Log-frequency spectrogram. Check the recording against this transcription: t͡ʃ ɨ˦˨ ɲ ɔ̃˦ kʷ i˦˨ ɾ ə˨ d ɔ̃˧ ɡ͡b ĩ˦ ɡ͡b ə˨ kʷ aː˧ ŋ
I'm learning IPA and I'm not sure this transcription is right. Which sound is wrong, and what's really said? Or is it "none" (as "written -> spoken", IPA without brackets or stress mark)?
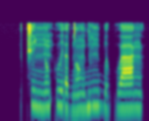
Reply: none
